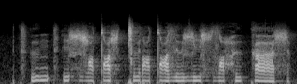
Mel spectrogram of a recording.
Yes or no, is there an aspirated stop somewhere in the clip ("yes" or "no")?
no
